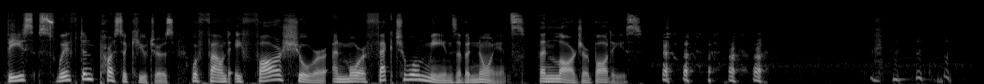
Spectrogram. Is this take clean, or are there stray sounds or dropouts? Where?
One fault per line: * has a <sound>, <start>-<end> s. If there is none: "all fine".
* has a laugh, 6.6-7.7 s
* has a laugh, 8.6-9.5 s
